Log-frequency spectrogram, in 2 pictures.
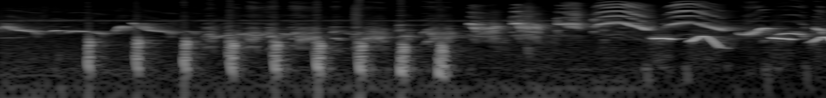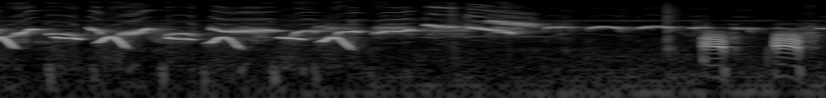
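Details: Caged Chinese hwamei (Garrulax canorus) singing loudly: a run of sharp, rapid clicks, then a rich, varied stream of rising and falling whistled phrases; the weather in northern Vietnam is said to be hot, so it tires sooner.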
